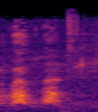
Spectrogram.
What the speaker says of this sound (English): you are Guru, Cubbon Park's resident dog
